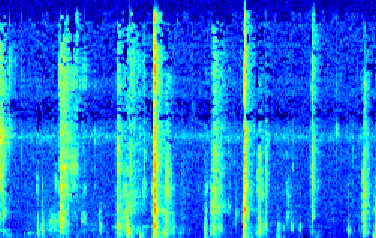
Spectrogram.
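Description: A person chewing a mouthful of food close to the microphone: irregular wet mouth smacks and clicks, a few a second, some louder than others.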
